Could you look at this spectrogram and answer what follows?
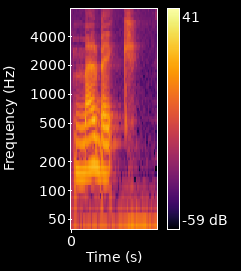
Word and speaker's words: Malbec: Malbec. Alors attention, ici il faut entendre le C.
